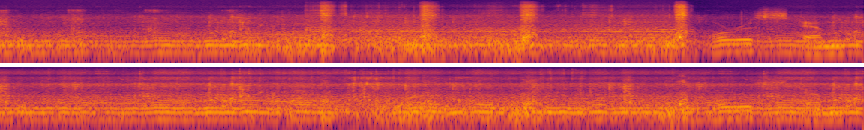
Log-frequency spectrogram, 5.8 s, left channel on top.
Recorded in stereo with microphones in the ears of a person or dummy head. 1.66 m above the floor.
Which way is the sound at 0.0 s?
45° right (ahead or behind).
